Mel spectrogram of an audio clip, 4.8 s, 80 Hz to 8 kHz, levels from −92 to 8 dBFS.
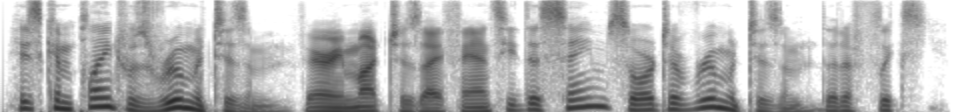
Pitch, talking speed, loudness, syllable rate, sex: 130 Hz, 210 wpm, -18 LUFS, 5.5 syllables/s, male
